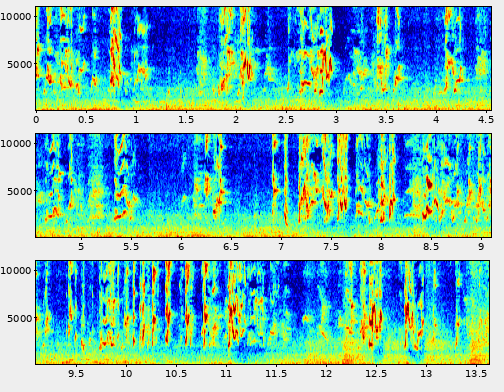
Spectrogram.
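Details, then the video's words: Young peach-faced lovebird, green and yellow, chirping in the morning: dense runs of sharp, high, scratchy chirps and chatter, irregular and nearly continuous across the clip. "Relaxation of Lovebird's melodious chirping sound - Young Peach Face Lovebird - Green and Yellow"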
